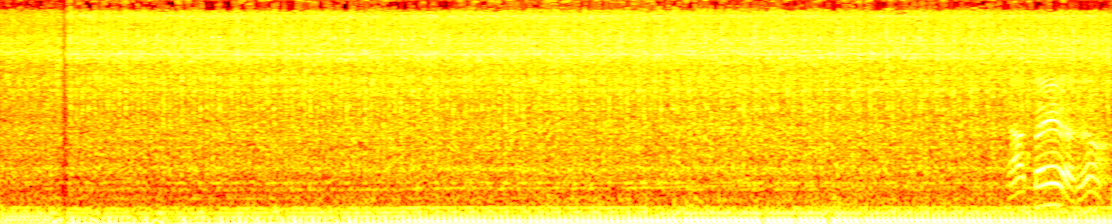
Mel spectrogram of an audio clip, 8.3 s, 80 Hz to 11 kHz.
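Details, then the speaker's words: Barn-find classic car first started after 33 years sitting; steady, even low idle rumble with no knocks or ticking, 50 lb oil pressure, sounds good; fuel pump line leaking and heater core bad. "It does have a 50 lb oil pressure and it sounds good. Doesn't look that good, but it sounds good."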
